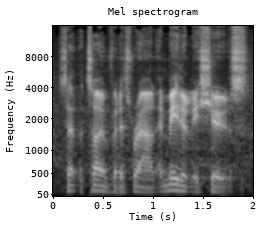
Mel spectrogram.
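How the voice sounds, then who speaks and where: A young man casually commentating a fight video game, excitable and breaking into shouts at big moments. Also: on the low side, fast.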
